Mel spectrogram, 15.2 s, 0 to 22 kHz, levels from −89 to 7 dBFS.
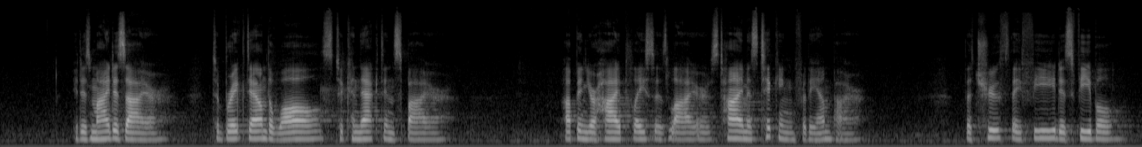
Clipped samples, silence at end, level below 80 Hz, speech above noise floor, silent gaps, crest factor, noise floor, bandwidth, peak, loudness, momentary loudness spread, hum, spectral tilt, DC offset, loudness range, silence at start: under 0.1%; 0.25 s; -82 dBFS; 33 dB; none; 24 dB; -67 dBFS; 18 kHz; -12 dBFS; -34 LUFS; 15 LU; none; -5 dB/octave; under 0.1%; 8 LU; 1 s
